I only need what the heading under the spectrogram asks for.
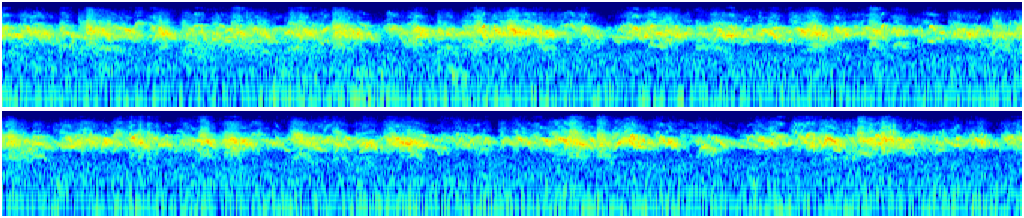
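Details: A Eurasian wren (Troglodytes troglodytes) in a garden gives high, rapid chirps and ticking trills that run almost without pause. The sound is shrill, busy and continuous.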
